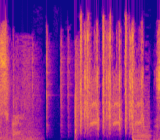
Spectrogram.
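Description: A rapid run of sharp mechanical clicks lasting about half a second, a stopwatch-style sound effect marking the start of a countdown timer.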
